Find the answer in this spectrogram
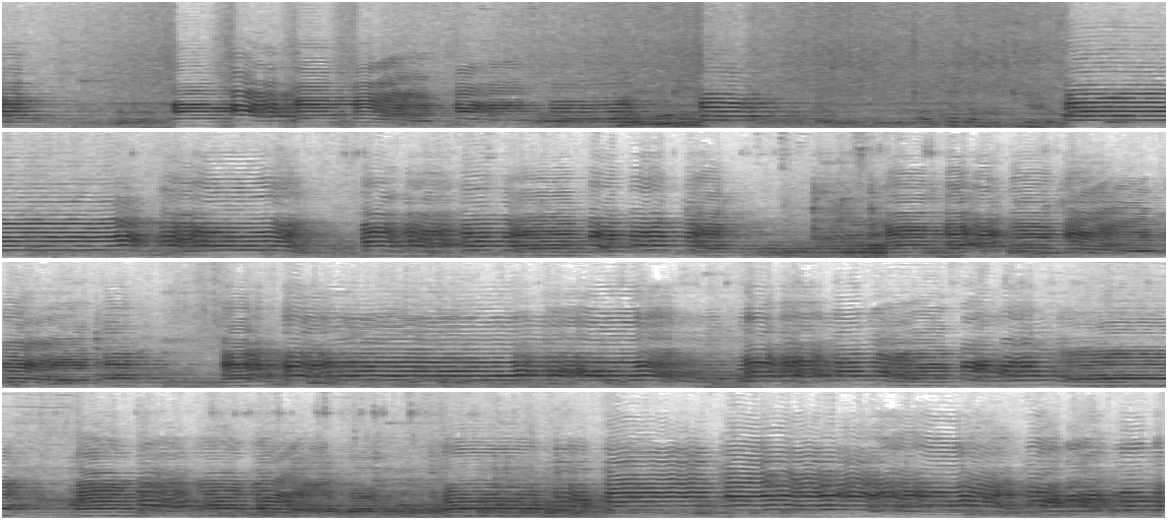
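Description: South Indian temple music: a reedy double-reed wind instrument, a nadaswaram, playing a long, bending melody with held notes. A bright hiss lies under the first several seconds and cuts off suddenly.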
